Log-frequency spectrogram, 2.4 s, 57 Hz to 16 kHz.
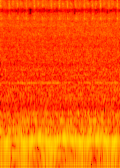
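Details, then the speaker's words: Toyota Soarer/Lexus SC400 1UZ-FE V8 during idle-control repair, ECU relearning with headlights on after starting: revs pick up then level into a smooth, even idle with no misses or hunting. Sounds healthy. "So it's now learning itself. So the ECU is basically picking up timing and everything else where everything is. So that sounds healthy."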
